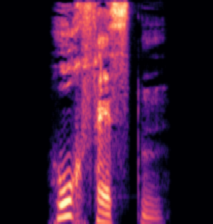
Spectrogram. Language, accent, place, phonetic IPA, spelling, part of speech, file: German, Germany, Berlin, [ˈhoːxˌfɛstn̩], hochfesten, adjective, De-hochfesten.ogg
- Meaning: inflection of hochfest: 1. strong genitive masculine/neuter singular 2. weak/mixed genitive/dative all-gender singular 3. strong/weak/mixed accusative masculine singular 4. strong dative plural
